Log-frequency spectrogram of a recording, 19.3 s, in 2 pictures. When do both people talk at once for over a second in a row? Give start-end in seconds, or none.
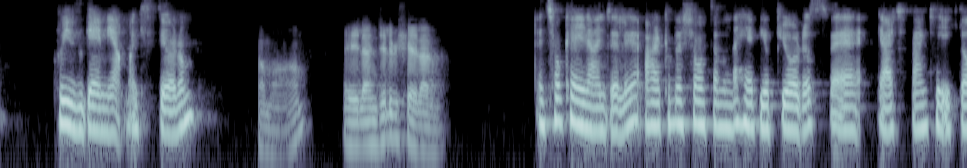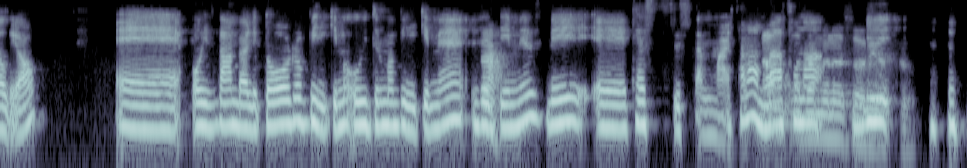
17.3-18.7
